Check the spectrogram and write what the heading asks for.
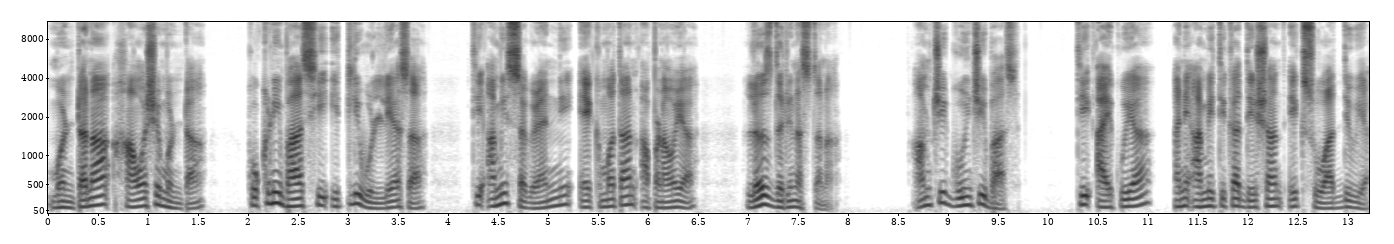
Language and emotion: Goan Konkani, neutral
